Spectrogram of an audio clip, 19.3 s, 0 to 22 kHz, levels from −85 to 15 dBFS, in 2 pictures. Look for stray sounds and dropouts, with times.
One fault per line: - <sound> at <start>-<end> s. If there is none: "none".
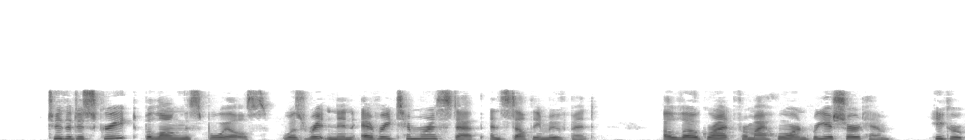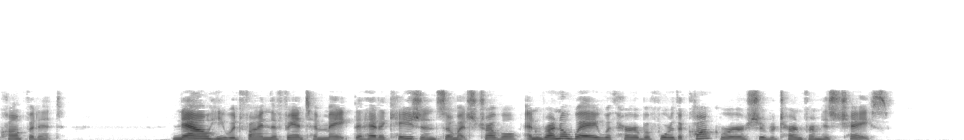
none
